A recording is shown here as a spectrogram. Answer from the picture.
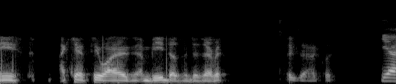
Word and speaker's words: Embiid: Joel MVP Embiid. Is it a coincidence his last name rhymes with MVP?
